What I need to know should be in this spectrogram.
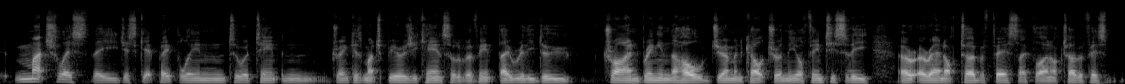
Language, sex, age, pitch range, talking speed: English, male, 30-49, 90-100 Hz, 145 wpm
